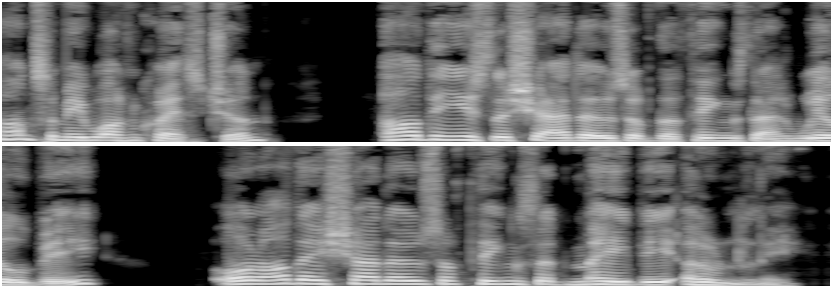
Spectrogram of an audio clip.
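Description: A woman voicing a frightened old miser who pleads loudly and urgently, in a dry, close recording. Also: deep voice, animated, a little slow, no room sound. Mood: pleading. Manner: loud, urgent, beseeching.

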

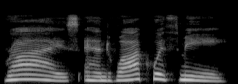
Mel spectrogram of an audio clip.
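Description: A woman reading a story, voicing a gentle, solemn spirit in a slow, measured way. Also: mid-range voice, no echo, studio quality.

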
